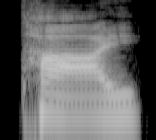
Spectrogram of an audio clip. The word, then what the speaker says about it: 太: First the word to Thai Thai Thai is pronounced with a midle tone.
